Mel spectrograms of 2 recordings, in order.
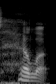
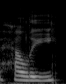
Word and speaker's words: Helle: It's spelled Helle, but the only reason why I pronounce it Hella is because this was actually the Forensic Files' very first episode. Hashtag 1996 throwback. 96 is when Kristen Homegirl disappeared. Anyway. Oh my. And that was the first Forensic Files episode? Mm-hmm. So this one was the first. So they pronounce it Hella. Some people pronounce it Helly because it's Helle. So I'm going to call her Hella.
